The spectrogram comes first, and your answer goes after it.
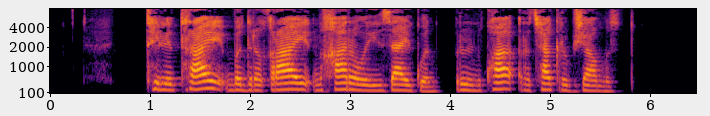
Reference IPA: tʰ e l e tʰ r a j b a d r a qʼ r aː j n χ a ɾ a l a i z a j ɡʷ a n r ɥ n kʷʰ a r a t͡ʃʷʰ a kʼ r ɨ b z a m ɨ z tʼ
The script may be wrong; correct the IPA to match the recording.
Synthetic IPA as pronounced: tʰ e l e tʰ r a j b a d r a qʼ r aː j n χ a ɾ a l a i z a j ɡʷ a n r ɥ n kʷʰ a r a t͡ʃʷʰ a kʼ r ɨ b ʒ a m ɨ z tʼ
